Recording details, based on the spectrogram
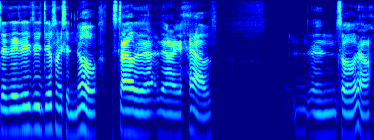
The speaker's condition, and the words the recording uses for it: Parkinson's disease. It affects my speech. It affects my balance, and it affects my dexterity.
